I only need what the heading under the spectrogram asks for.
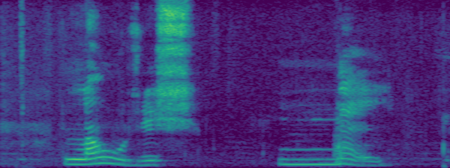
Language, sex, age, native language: Icelandic, female, 10, Icelandic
